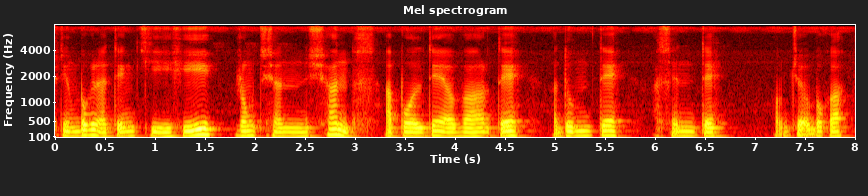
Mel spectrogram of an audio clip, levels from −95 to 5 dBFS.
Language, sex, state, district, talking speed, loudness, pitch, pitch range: Mizo, male, Mizoram, Aizawl, 170 wpm, -19 LUFS, 115 Hz, 110-125 Hz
